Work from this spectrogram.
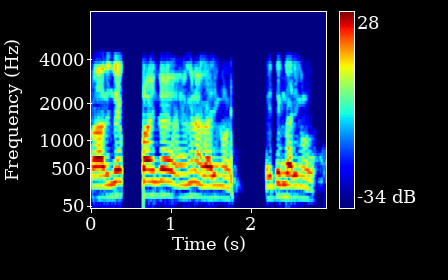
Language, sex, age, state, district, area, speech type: Malayalam, male, 45-60, Kerala, Kottayam, rural, conversation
